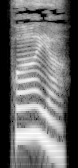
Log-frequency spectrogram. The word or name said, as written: ಪಾಯ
